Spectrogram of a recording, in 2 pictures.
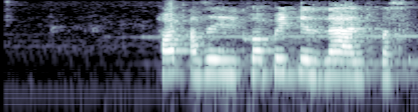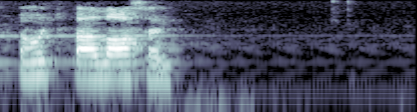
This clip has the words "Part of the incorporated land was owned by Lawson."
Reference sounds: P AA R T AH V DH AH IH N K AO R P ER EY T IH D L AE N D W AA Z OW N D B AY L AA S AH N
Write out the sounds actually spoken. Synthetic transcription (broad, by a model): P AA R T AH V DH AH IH K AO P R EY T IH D L AE N D W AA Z OW N D B AY L AA S AH N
